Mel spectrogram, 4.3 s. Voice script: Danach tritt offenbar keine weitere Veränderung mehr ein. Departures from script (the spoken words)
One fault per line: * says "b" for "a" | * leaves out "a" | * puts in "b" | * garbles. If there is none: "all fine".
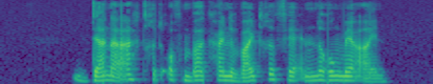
all fine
